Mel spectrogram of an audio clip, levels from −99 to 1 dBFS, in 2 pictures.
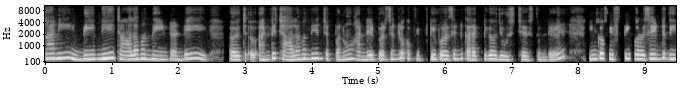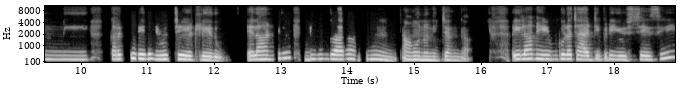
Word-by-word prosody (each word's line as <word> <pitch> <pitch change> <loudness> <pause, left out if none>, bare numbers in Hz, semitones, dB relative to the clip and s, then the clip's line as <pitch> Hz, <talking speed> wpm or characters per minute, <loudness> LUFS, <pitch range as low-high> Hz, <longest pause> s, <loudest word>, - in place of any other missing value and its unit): కానీ 280 +1 +4 0.3
దీన్ని 250 +3 +4 0.2
చాలామంది 240 +1 +1
ఏంటంటే 220 +3 -3 0.6
ఆహ్, 215 0 +3
చ - - -10 0.3
అంటే 215 +8 +1
చాలామంది 235 +5 +1
అని 265 - -6
చెప్పను 215 -2 -4
100%లో 230 +4 -2
ఒక 275 - -5
50% 230 +3 -1
కరెక్ట్‌గా 225 +2 0
యూజ్ 205 -1 -4
చేస్తుంటే 195 -2 -5 0.6
ఇంక 250 +3 +3
50% 255 +1 +1
దీన్ని 225 -2 -3 0.6
కరెక్ట్ 245 +4 +1
వేలో 260 0 +5
యూజ్ 235 0 +3
చేయట్లేదు. 205 -5 +3 0.5
ఎలా 230 +1 +3
అంటే, 230 +3 -4 0.4
దీని 250 +1 -3
ద్వారా 250 0 +3 0.3
హ్మ్. 235 -3 +2 0.3
అవును 210 -1 +2
నిజంగా. 190 0 -4 0.8
ఇలా 255 +1 +3
మేము 240 -2 0
కూడా 255 -1 +5
చాట్‌జీపీటీ 220 0 -1
యూజ్ 205 -1 -2
చేసి 215 +5 -1
230 Hz, 115 wpm, -18 LUFS, 215-250 Hz, 0.8 s, వేలో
